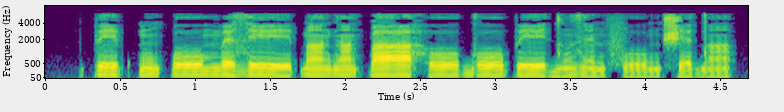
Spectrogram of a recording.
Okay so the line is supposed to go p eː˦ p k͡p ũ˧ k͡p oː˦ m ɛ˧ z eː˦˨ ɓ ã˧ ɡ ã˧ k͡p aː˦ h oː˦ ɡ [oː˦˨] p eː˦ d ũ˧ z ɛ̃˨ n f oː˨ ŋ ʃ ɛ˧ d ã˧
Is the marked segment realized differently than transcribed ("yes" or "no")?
yes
